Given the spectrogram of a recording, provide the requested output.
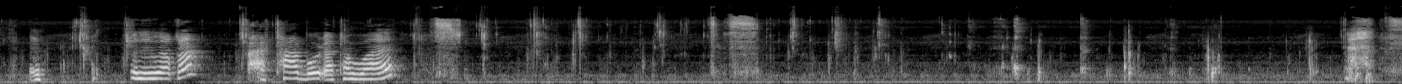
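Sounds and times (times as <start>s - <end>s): faint low hum: 0.0s - 14.0s
wet chewing and lip smacks: 0.1s - 1.3s, 4.1s - 13.9s.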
